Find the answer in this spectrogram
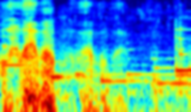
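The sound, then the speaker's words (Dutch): A person's voice mimics a cuckoo-like bird call: a few short, steady hooting tones in quick succession, moderately loud, preceded by a brief rougher vocal burst. “soort geluid maakt hij. Als, als een koekoek”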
